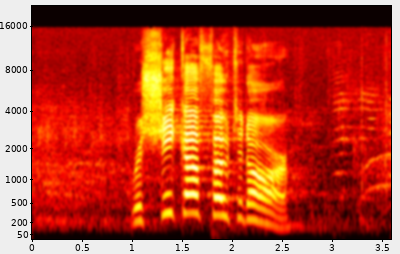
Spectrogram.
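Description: A man announces over a loudspeaker in a large echoing hall.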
